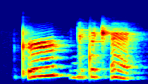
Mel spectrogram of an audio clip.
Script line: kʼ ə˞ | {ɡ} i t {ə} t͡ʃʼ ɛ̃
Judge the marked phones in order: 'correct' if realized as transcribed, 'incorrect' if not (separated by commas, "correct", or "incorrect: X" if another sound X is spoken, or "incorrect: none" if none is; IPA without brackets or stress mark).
correct, correct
